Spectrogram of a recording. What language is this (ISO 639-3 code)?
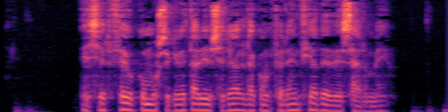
glg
